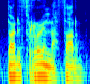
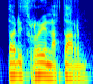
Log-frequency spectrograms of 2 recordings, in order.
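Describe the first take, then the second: First: It is said in a Scottish accent. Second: The same.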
